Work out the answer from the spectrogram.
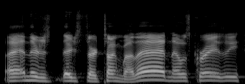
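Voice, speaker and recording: A man co-hosting a comedy podcast, telling stories in casual chat and slipping into quick voices for the people he quotes. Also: fairly high pitch, clear, resonant tone, no room sound, studio quality. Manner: animated storyteller, does quick voices in quotes.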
